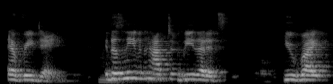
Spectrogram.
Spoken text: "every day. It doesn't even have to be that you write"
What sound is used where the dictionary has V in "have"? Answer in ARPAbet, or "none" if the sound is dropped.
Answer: F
